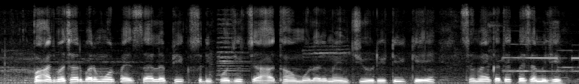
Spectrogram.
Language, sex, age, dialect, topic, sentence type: Chhattisgarhi, male, 18-24, Eastern, banking, question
